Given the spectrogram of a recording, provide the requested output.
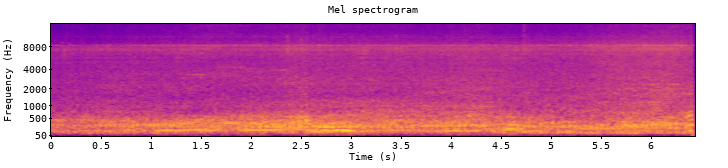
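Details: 2023 Toyota Veloz that had a rough idle, low power and a cylinder 4 misfire (wet number-four spark plug), after the number-four part was replaced and codes cleared: the engine catches and settles into a steady, even idle, and the check engine light is gone.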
